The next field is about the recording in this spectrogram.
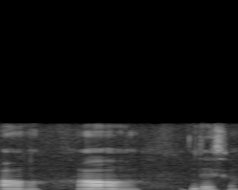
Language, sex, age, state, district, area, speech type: Assamese, male, 30-45, Assam, Charaideo, urban, spontaneous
